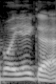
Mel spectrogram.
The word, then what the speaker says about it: Boyega: even John Boyega, I don't know if I say his name right.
